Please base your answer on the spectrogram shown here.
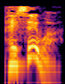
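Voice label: "pesewa", British English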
